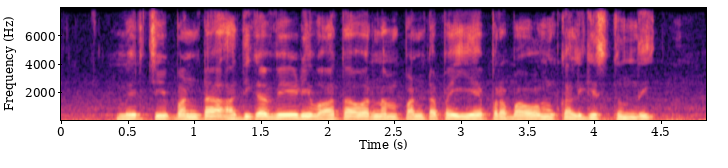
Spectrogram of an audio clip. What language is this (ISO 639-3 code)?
tel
